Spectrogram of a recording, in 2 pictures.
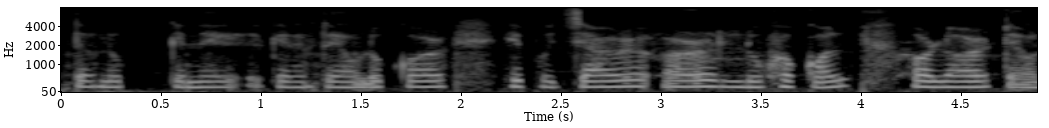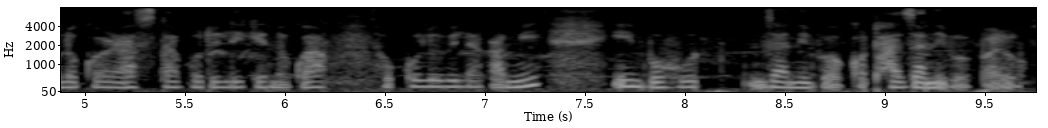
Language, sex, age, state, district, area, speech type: Assamese, female, 18-30, Assam, Charaideo, rural, spontaneous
